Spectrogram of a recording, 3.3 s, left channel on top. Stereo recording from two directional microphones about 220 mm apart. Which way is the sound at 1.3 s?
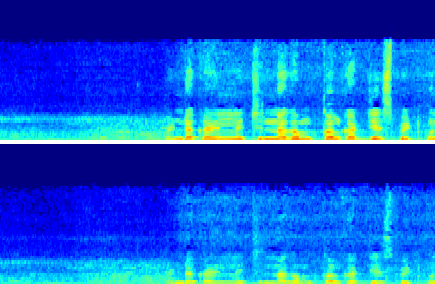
45° left (ahead or behind).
